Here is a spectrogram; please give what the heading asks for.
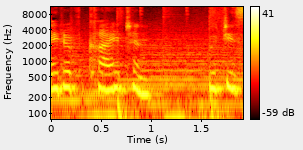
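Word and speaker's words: chitin: Although the squids lack exterior shells, they have a vestigial shell inside made of kiton, which is spelled C H I T I N.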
